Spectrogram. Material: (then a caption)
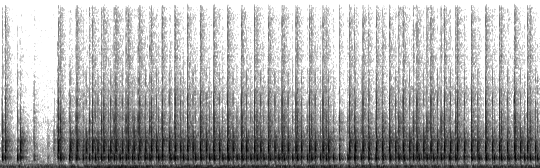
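Plastic. Thumbs press the face buttons and thumbsticks of a hollow black plastic Xbox One controller held on a table. After a brief quieter start, a rapid, steady stream of sharp plastic clicks and taps runs throughout. A faint low hum sits underneath.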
